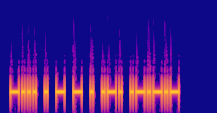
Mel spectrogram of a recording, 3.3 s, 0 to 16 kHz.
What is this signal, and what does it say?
Morse code, heard as a keyed tone, about 28 wpm, 700 Hz. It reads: BETTER.
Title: Sentences from Top 1000 Words - Review Part 6 - 28wpm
